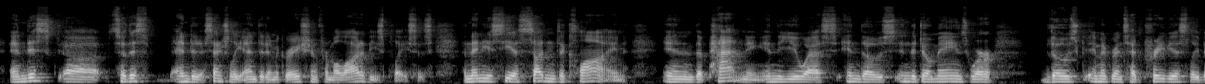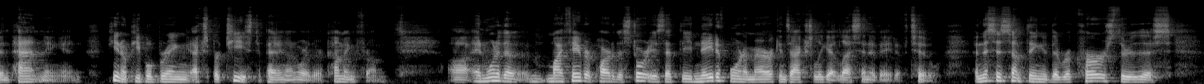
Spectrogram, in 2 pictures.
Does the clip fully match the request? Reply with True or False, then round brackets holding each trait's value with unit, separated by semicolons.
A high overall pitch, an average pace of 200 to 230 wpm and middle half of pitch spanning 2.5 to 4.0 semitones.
False (130 Hz; 205 wpm; 2.9 semitones)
